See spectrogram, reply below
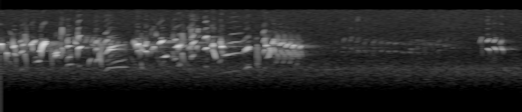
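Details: Red-fronted serin (Serinus pusillus) pouring out a fast, high, jingling twitter of chirps and brief trills for about two seconds, then falling quiet before one short buzzy trill near the end.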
